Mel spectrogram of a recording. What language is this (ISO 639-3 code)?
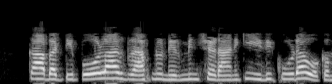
tel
